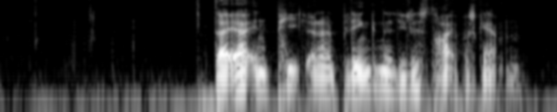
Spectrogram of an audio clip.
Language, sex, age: Danish, male, 58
